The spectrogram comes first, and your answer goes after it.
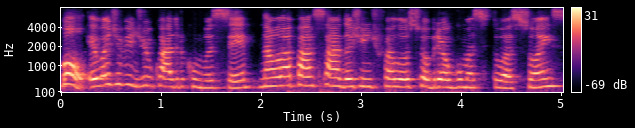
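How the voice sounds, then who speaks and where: At a moderate pace and with hardly any pauses, a woman speaks in a high pitch with fairly even intonation. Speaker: physics teacher. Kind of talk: online lecture. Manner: chatty, informal.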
